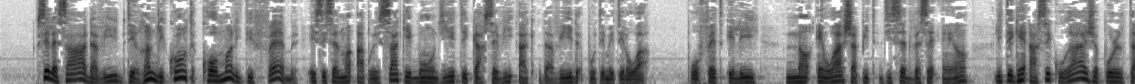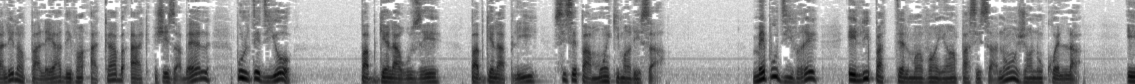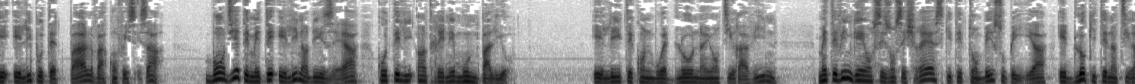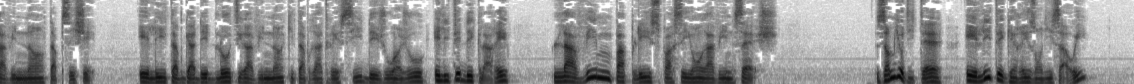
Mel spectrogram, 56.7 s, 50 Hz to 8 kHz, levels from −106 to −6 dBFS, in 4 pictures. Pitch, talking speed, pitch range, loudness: 110 Hz, 175 wpm, 95-125 Hz, -21 LUFS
